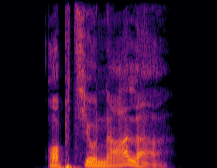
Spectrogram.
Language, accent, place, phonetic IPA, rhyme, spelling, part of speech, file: German, Germany, Berlin, [ɔpt͡si̯oˈnaːlɐ], -aːlɐ, optionaler, adjective, De-optionaler.ogg
- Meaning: inflection of optional: 1. strong/mixed nominative masculine singular 2. strong genitive/dative feminine singular 3. strong genitive plural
